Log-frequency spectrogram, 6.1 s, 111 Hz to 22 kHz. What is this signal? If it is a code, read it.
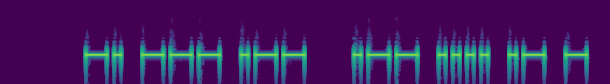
Morse code, heard as a keyed tone, about 17 wpm, 700 Hz. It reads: NOW WHAT
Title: Sentences from Top 1000 Words - Review Part 1 - 17wpm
